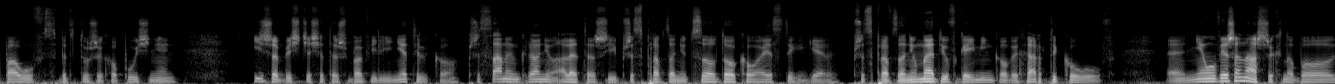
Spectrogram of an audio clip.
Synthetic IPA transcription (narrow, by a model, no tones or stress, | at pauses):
pawuvzbɘd̪d̪uʐɘxɔpuʑɲeɲ | iʐɛbɘɕt͡ɕɛɕɛt̪ɛʐbavʲilʲiɲɛt̪ɘlkʰɔpʂɘsamɘmɡɾaɲua̰lɛt̪ɛʂipʂɘspɾavd̪zaɲut̪sɔd̪ɔːkɔwajɛst̪ɘɣɡʲjɛɾpʂɘspɾavd̪zaɲumɛd̪juvɡɛjmʲiŋɡɔvɘxaɾt̪ɘkuwuf | ɲɛmuvʲjɛʐɛnaʂɘxnɔbɔ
